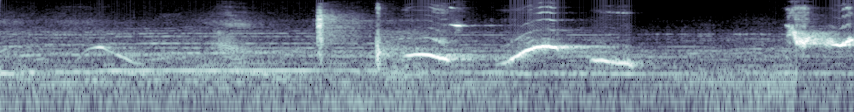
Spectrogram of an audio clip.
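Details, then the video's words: Caged pet African grey parrot vocalising: a run of clear swooping whistles, rising then falling, mixed with sharp clicks and squawky notes, over a constant low household hum. "kookoo the African Grey sounds"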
